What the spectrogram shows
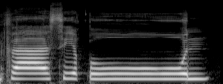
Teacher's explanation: کلمت فاسقون میں حرف القاف کو موٹی آواز میں پڑھنا ہے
